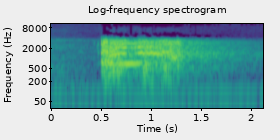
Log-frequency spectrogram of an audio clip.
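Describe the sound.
A voice imitates a scream of pain: one sudden, loud, harsh cry lasting under a second, strained and breathy, then trailing off into a fading rasp.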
